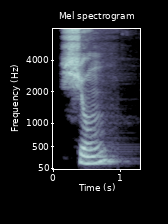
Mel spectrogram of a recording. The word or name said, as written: xiong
